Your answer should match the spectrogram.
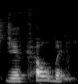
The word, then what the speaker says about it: Jacobe: saying your name wrong finally somebody said it's not what I was saying it's jacobe so jacobe it's the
